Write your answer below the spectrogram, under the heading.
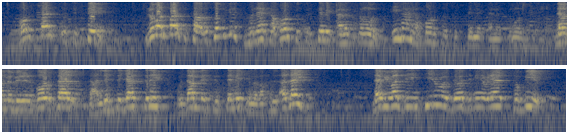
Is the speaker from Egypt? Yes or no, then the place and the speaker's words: yes; Egypt; مفيش طالب عندنا كمصري مش هنتحمص في الموضوع ده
